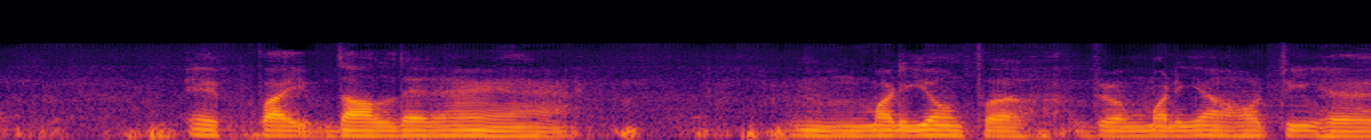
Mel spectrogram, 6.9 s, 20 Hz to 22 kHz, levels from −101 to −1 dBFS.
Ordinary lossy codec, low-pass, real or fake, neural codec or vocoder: none; 7.2 kHz; fake; codec, 16 kHz, 1 kbps, X-Codec, WavLM features, trained on Multilingual LibriSpeech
